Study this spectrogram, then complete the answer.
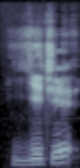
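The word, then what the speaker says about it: Yigit: round stoppage over uh anthony yidget or yiggit i believe his name is pronounced and yeah he's a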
